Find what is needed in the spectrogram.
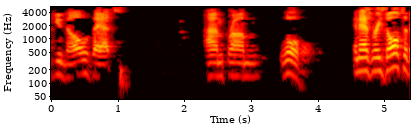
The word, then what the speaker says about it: Louisville: It is Louisville. Say it as fast as you can. Try to say it with one syllable if possible.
